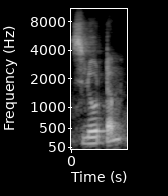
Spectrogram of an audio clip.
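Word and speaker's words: Psilotum: है इसमें जो है व प साइलेंट है लोटम एंड मेप टेरेस यह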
